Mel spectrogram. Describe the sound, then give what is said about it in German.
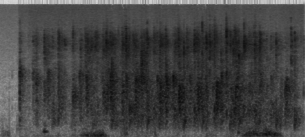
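Audience applause welcoming a speaker to a talk: many hands clapping in a dense, steady crackle that starts abruptly and holds at an even, fairly loud level for several seconds without voices. “Deswegen herzlichen Applaus”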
